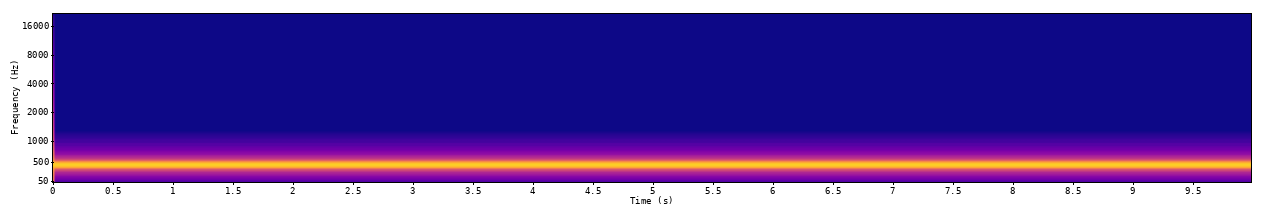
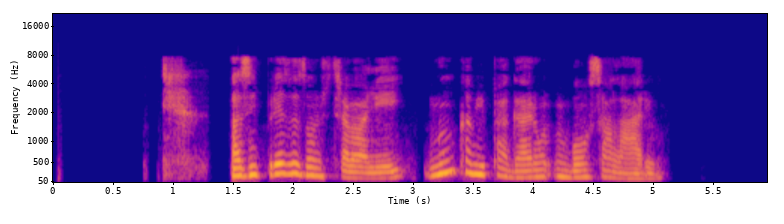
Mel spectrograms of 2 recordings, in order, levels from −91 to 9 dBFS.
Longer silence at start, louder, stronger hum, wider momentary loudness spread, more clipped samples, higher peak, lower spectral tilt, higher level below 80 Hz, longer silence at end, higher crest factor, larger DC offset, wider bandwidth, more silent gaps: second, 0 s vs 0.9 s; first, -4 LUFS vs -18 LUFS; neither; second, 0 LU vs 12 LU; first, 0.6% vs under 0.1%; about the same, 0 dBFS vs 0 dBFS; first, -11 dB/octave vs -5.5 dB/octave; second, under -90 dBFS vs -60 dBFS; second, 0 s vs 0.85 s; second, 4 dB vs 18 dB; neither; second, 0.5 kHz vs 8 kHz; second, none vs 1.34-1.45 s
